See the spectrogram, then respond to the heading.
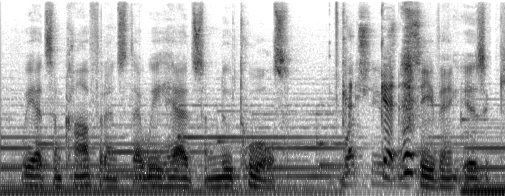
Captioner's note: laughs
